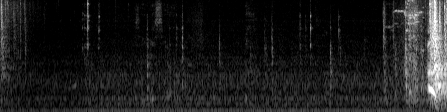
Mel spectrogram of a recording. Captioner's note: metal clanging; tools tinkering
